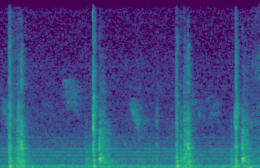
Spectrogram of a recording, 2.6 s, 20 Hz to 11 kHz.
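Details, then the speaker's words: 1998 Jaguar XK8 project non-runner, ignition on, engine off: driver window switch pressed, faint whirring click repeats four times in under three seconds but the glass never moves. Window drive failing; door module in doubt. "I can hear something trying, but no. Up. No. Left. No."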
